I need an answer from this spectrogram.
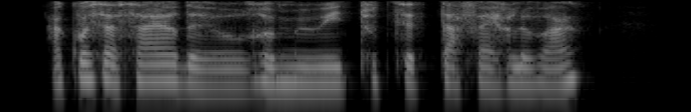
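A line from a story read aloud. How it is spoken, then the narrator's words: Sighed. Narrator (French): Simone avait soupiré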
